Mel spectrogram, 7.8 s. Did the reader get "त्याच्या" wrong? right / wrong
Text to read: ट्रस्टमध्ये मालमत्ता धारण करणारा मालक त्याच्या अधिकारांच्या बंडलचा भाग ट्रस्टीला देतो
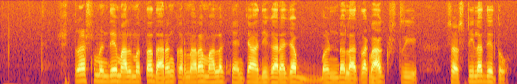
right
